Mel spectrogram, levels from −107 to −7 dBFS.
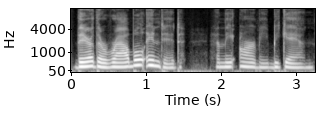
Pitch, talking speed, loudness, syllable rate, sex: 190 Hz, 145 wpm, -16 LUFS, 4.7 syllables/s, female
